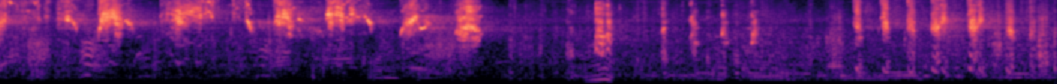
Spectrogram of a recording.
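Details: Leo, a young monkey, cries on the ground while Libby, another monkey, torments him: harsh, shrill, noisy screeches in quick bursts, some long and some short, with softer wavering whimpers in between.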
